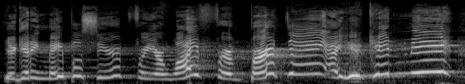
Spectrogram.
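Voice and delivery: loud, high, slow indignant wife's cry; wife shrieking at a birthday gift of syrup; outraged wife. Retold or imitated. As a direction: blast him with disbelief.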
